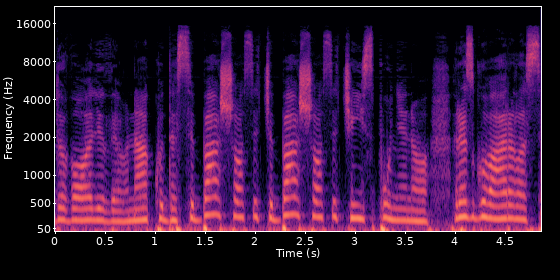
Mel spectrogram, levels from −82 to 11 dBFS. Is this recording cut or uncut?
cut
